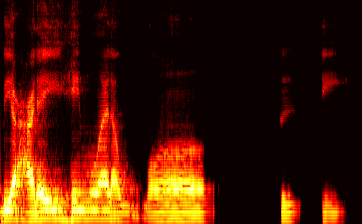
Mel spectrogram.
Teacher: elongating the sound to about 5 or 6 times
